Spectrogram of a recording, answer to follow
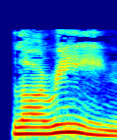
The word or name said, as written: Laureen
